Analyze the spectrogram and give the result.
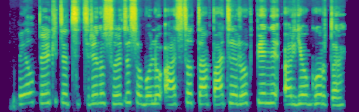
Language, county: Lithuanian, Vilnius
